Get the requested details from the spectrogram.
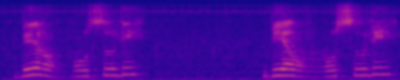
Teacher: را مفخم ہو جائے گی اور آپ ایک تھوڑی سی تکرار کرنی ہے، صرف 2 بار ادا کرنا ہے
